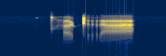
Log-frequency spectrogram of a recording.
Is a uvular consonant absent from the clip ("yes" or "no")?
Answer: no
